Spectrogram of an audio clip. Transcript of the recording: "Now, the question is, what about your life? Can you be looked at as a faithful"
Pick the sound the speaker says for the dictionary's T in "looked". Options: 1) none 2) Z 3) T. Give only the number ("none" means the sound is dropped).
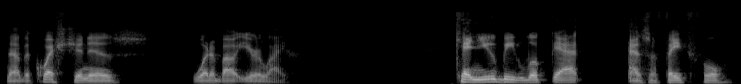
3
